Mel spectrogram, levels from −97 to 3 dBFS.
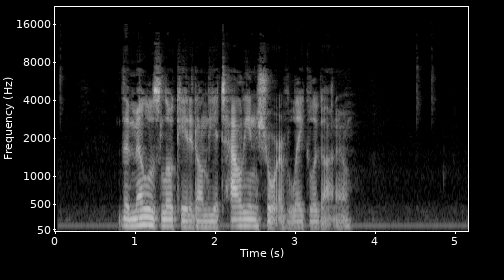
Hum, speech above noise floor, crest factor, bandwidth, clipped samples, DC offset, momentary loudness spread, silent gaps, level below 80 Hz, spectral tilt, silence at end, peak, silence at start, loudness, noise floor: none; 34 dB; 24 dB; 9.4 kHz; under 0.1%; under 0.1%; 14 LU; none; -66 dBFS; -4.5 dB/octave; 1.5 s; -4 dBFS; 0.8 s; -26 LUFS; -61 dBFS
